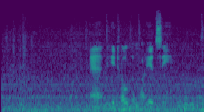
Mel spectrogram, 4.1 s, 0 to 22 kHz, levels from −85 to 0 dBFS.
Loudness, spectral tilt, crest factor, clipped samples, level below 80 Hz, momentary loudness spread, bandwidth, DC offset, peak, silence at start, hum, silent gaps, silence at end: -38 LUFS; -3.5 dB/octave; 22 dB; under 0.1%; -54 dBFS; 16 LU; 15 kHz; under 0.1%; -18 dBFS; 0.05 s; none; none; 0 s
